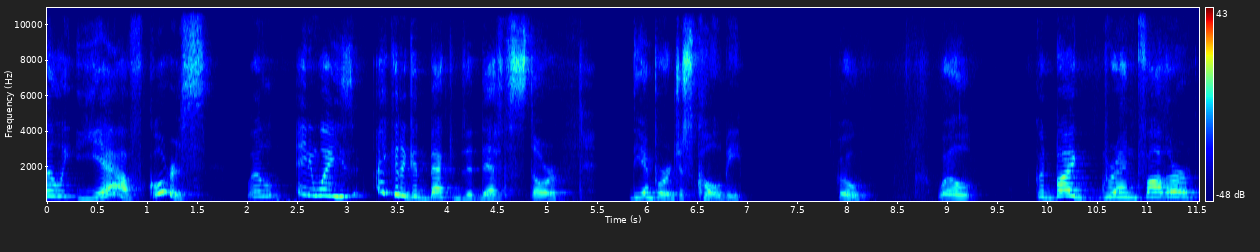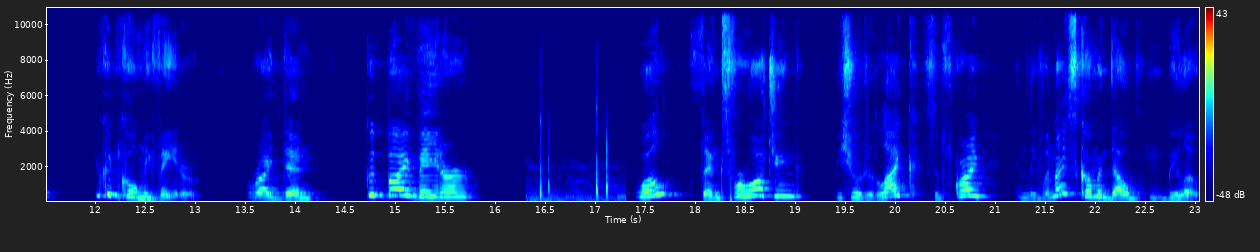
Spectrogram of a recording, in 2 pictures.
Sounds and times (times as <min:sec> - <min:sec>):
Speech: 0:00.0 - 0:05.2, 0:05.8 - 0:07.0, 0:07.9 - 0:08.3, 0:08.9 - 0:15.9, 0:17.4 - 0:23.0.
